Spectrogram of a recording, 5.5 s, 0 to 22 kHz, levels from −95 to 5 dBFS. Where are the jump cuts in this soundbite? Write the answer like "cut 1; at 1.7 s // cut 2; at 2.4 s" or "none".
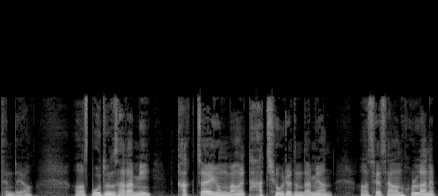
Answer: cut 1; at 1.1 s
